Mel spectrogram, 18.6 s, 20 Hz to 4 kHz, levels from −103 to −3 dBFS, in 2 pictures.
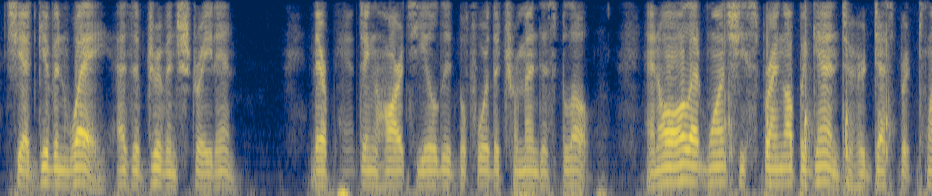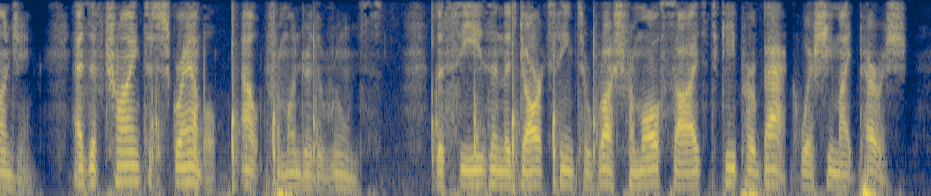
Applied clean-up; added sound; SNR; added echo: none; Walk, footsteps; 11 dB; none.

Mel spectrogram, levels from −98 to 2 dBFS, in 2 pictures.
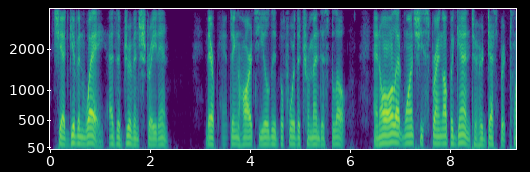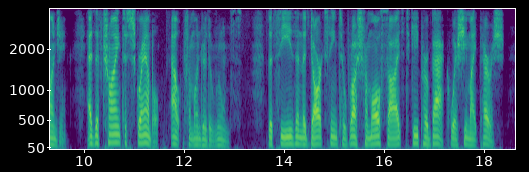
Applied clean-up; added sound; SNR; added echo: neural separator model SepFormer WHAM!.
